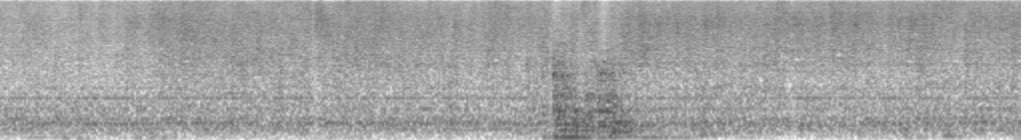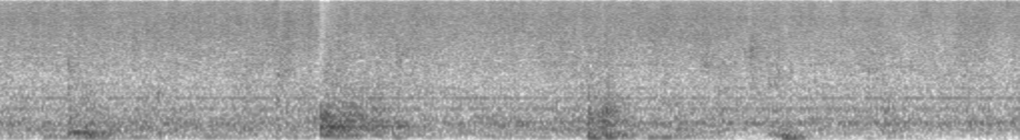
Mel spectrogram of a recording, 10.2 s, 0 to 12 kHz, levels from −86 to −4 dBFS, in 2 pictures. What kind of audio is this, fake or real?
real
